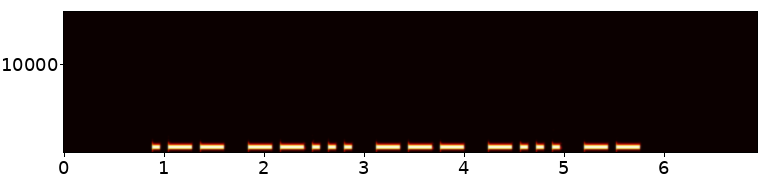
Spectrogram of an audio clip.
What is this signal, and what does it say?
Morse code, heard as a keyed tone, about 16 wpm, 700 Hz. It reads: W7OBM
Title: USA Call Signs - 5 Characters - Repeated 2x - 15wpm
